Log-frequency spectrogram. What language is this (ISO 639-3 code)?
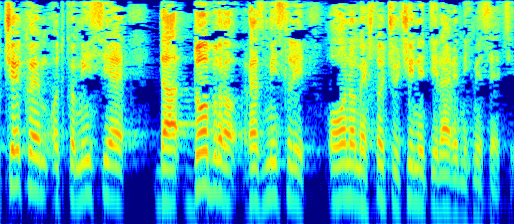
hrv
